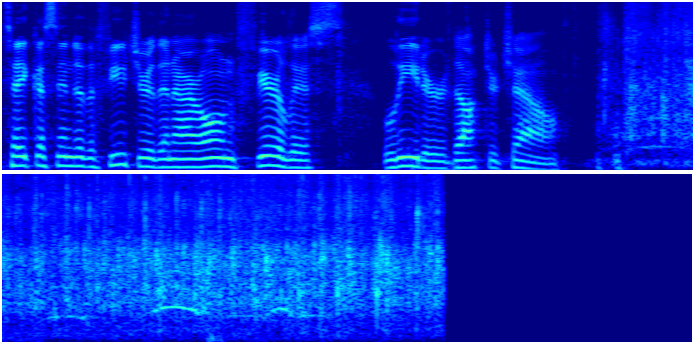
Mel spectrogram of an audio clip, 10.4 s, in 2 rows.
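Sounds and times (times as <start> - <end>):
speech: 0.0 - 4.9
audience applause: 4.5 - 8.5.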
